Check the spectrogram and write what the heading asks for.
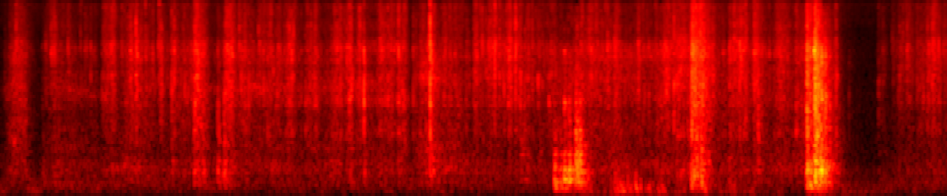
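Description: Plastic bubble mailer crinkling and crackling as it is slit open with a folding knife and pressed flat by hand, with a few louder crunches in the second half.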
